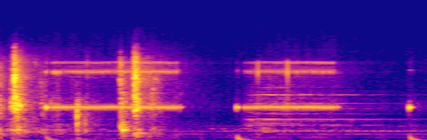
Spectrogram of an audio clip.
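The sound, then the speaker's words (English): A telephone rings in two bursts of about a second or more each, separated by a short pause, a bright, buzzy ring with no one speaking. “Okay, here, take it. It's ringing now.”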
